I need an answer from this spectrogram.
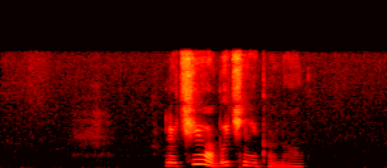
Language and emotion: Russian, sad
